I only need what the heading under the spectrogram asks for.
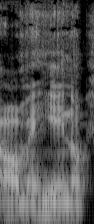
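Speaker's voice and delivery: ordinary delivery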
